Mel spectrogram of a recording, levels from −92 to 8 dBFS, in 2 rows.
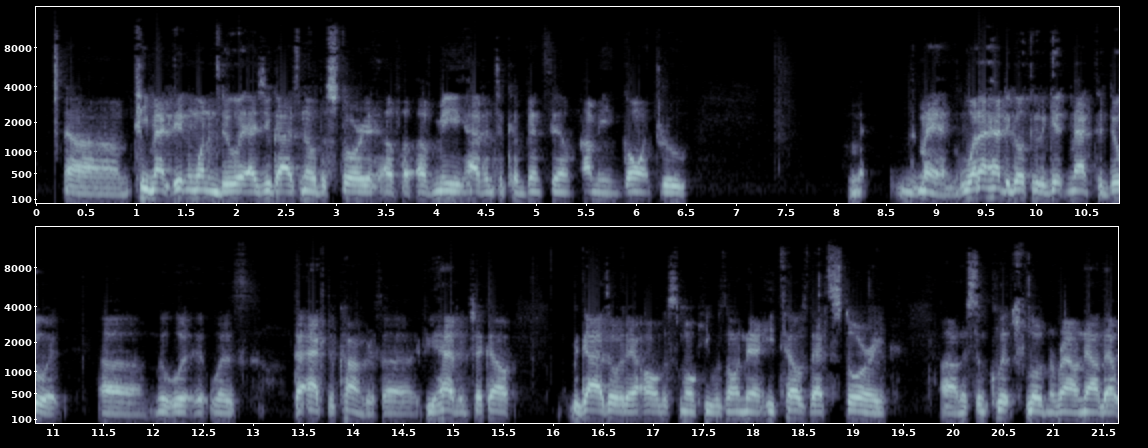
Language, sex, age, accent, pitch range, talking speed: English, male, 30-49, American, 100-115 Hz, 210 wpm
